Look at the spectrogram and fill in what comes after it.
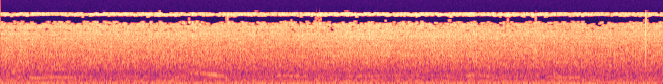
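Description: Marinated chicken tikka on skewers sizzling in hot oil in a frying pan, a steady hiss.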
